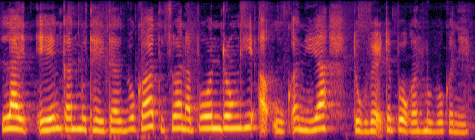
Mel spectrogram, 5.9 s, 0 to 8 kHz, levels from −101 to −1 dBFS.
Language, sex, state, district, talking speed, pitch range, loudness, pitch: Mizo, female, Mizoram, Aizawl, 280 wpm, 205-255 Hz, -17 LUFS, 235 Hz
